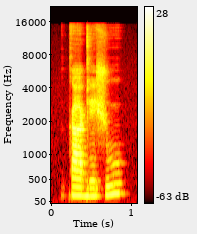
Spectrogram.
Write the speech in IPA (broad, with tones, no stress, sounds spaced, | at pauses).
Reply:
k a˨ ɡ e˨ ʃ u˨˦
